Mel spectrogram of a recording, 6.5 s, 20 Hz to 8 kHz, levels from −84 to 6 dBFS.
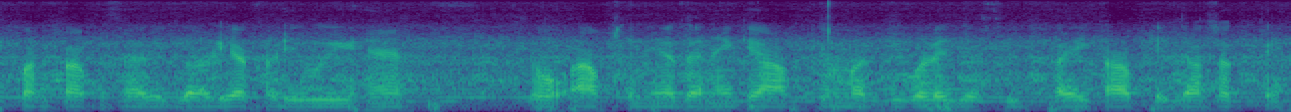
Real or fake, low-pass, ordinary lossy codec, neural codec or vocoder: real; none; none; none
